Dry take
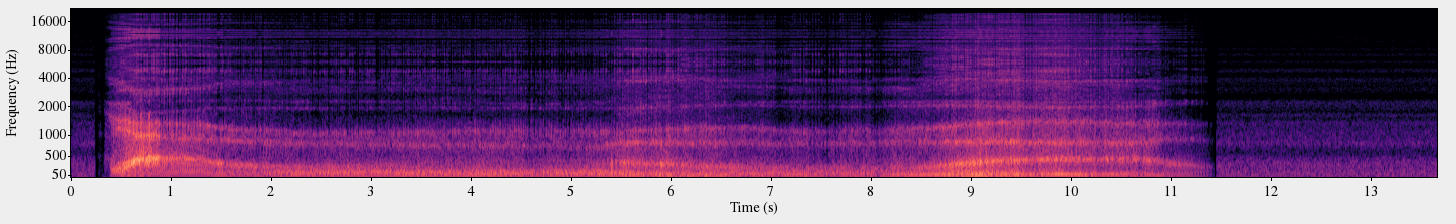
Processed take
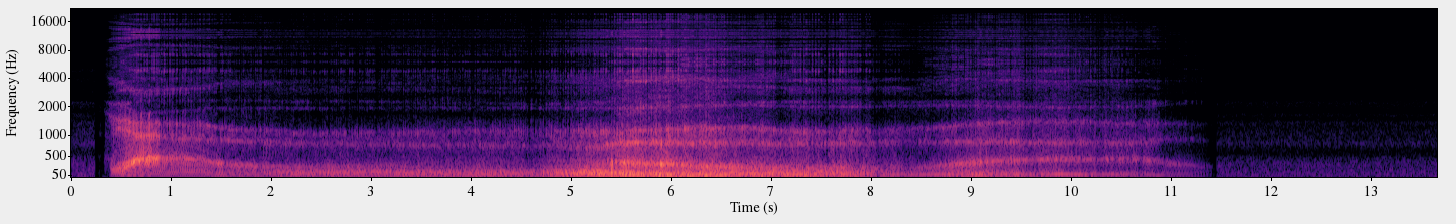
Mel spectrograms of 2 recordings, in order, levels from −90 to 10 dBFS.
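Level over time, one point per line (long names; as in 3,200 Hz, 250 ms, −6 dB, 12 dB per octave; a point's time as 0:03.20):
0:04.58 −9.5 dB
0:05.13 +2.5 dB
0:07.68 +2.5 dB
0:08.16 −7.5 dB
0:08.33 −15 dB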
